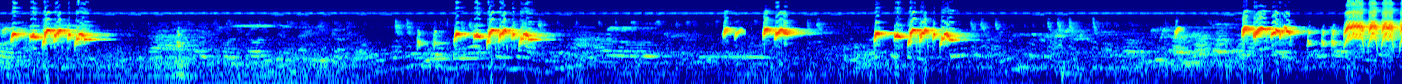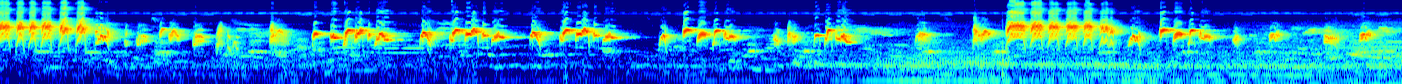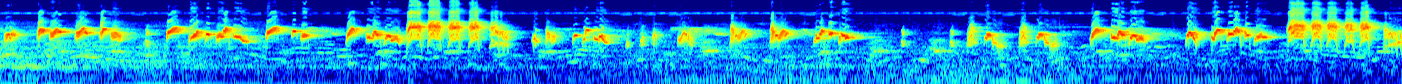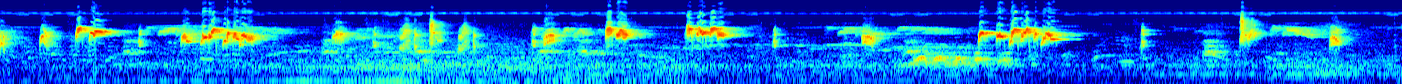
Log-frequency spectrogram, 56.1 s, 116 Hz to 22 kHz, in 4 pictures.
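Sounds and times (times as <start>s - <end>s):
bird singing warbled phrases: 0.0s - 56.0s
harsh rasping bird call: 22.6s - 33.3s.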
